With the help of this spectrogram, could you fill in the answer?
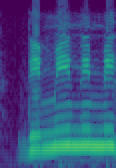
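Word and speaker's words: de minimis: De minimi lang po, silent S po, de minimi value.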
